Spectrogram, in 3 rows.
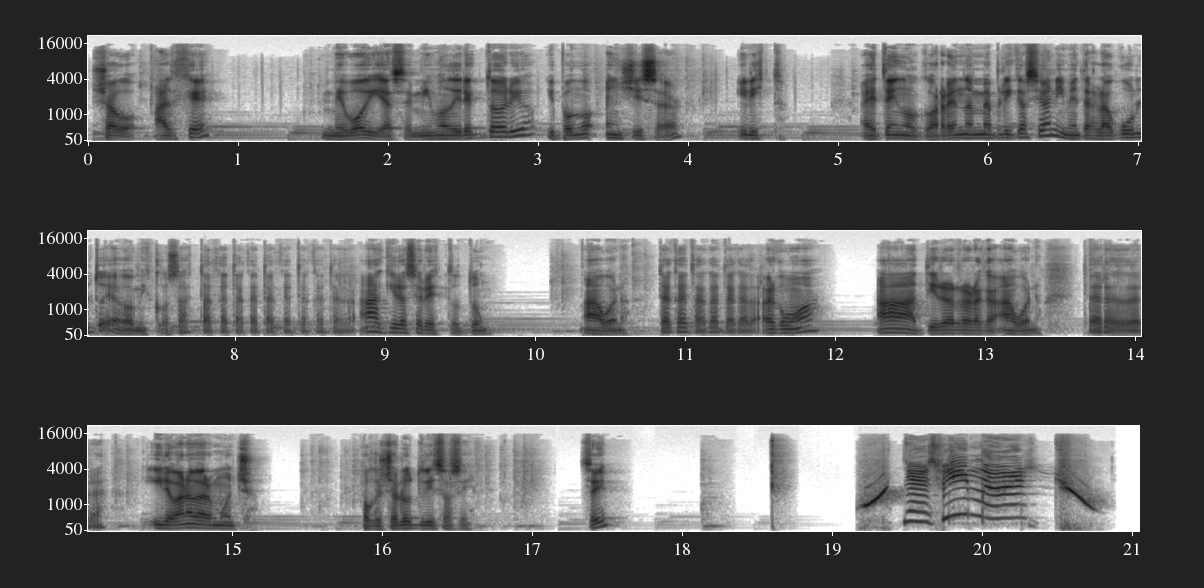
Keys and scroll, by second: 0.9 alt+g, 1.3 p, 2.1 Right, 2.2 Return, 3.0-4.4 typing, 6.8-9.0 typing, 9.1 alt+g, 10.4-11.7 typing, 11.9 alt+g, 13.1 k, 13.6 j, 15.2 ctrl+c, 15.5-17.2 typing, 15.8 Return.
